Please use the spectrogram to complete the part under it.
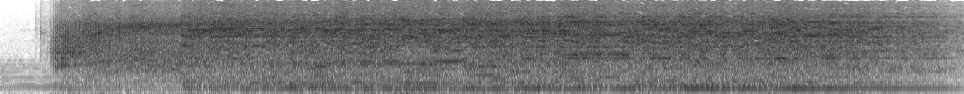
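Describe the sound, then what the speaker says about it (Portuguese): An angle grinder smoothing a Ford Taunus fender during restoration, starting abruptly and running as a loud, continuous abrasive whine with a steady motor hum for about nine seconds before easing slightly at the end. "estou acabando de fazer o lixamento, passar a rebarbadora para ficar liso"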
